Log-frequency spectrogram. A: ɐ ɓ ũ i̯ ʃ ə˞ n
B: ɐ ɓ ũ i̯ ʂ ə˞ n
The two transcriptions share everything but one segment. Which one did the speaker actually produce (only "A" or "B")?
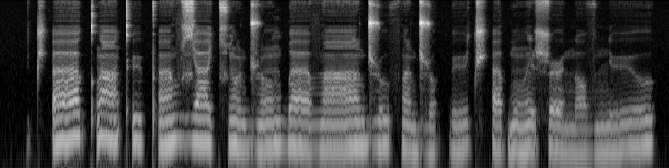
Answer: B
